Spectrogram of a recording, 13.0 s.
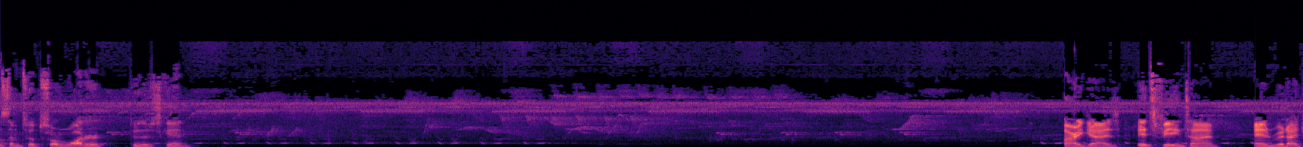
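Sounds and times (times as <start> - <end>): high insect-like drone: 0.0 - 13.0
higher chirps: 10.2 - 13.0
animal chirping notes: 10.3 - 13.0.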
